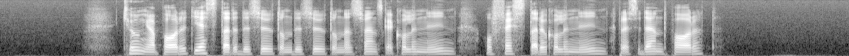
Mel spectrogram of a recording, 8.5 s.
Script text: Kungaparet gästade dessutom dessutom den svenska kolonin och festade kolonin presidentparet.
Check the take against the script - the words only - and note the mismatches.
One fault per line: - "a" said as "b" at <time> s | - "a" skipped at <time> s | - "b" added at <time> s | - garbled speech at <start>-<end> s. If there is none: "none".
none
